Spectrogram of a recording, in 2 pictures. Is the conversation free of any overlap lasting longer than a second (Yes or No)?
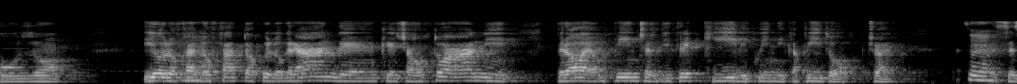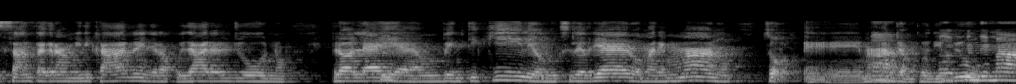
Yes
